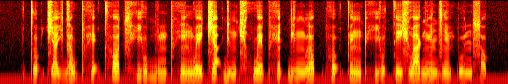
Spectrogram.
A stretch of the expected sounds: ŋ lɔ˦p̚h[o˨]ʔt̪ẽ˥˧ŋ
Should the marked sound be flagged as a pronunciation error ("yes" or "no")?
yes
